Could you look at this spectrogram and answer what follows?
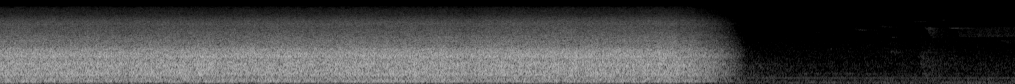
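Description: A loud, steady hiss, even across low and high pitches, that cuts off about seven seconds in.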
